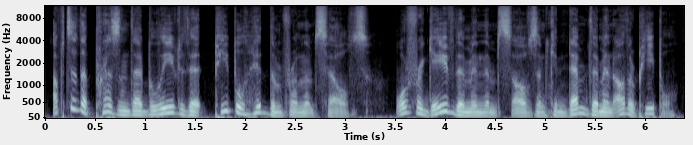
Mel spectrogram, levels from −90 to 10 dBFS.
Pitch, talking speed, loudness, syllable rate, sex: 130 Hz, 215 wpm, -17 LUFS, 6.2 syllables/s, male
